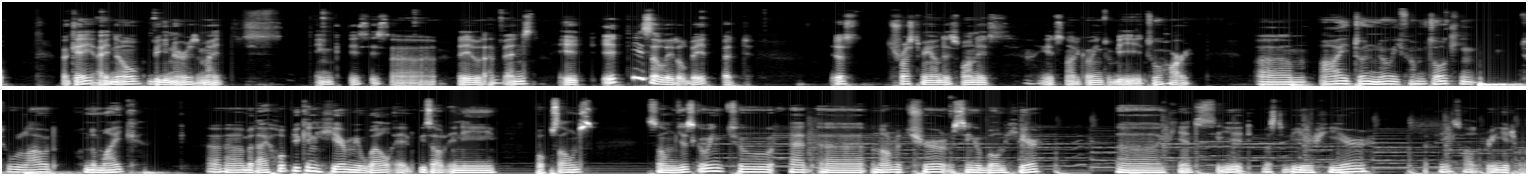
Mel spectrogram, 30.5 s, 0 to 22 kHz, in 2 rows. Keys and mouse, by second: 1.0-1.6 middle drag, 1.7 KP_1, 2.5-3.3 middle drag, 4.1-5.0 middle drag, 5.9 KP_1, 7.0-7.7 middle drag, 8.3 shift+a, 28.4 g.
